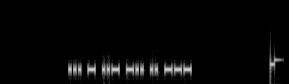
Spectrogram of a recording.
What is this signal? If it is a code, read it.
Morse code, heard as a keyed tone, about 47 wpm, 700 Hz. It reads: STUDIO
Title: Sentences from Top 1200 Words - New Word Drill - 50wpm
